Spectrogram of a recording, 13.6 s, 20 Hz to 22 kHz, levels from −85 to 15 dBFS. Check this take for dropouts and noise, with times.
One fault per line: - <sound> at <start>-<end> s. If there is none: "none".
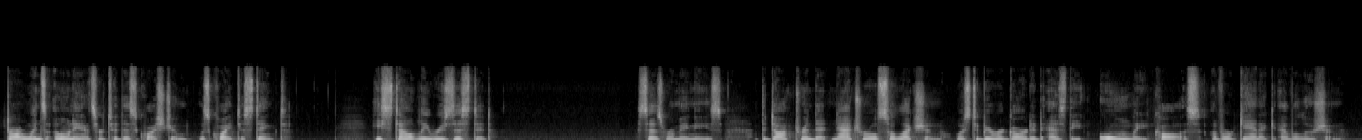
none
